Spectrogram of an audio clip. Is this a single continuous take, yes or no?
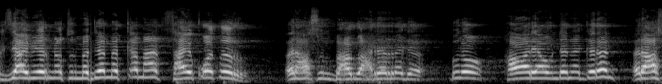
no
